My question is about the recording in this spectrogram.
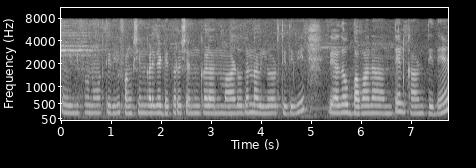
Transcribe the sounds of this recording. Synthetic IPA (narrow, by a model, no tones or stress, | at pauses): ilːinoːɽt̪id̪iːʋipʰɐŋkʂɐnɡɐɭiɡe̞ɖekoɾeːʂɐnɡɐɭɐnːumaːɽoːd̪ɐnːɐnaːʋilːno̞ːɽt̪id̪iːʋi | ʋɐd̪oːbʱɐʋanɐːnt̪ɐilːikaːɳt̪id̪e̞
